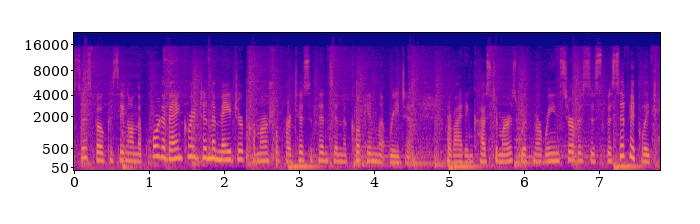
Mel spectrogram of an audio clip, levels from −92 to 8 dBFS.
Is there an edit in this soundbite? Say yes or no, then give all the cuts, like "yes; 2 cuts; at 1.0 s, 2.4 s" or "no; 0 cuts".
no; 0 cuts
